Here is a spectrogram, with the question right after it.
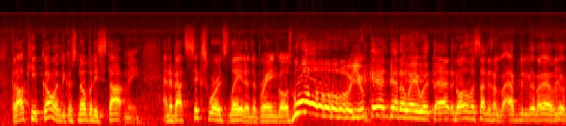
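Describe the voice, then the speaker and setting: Fairly quick speech from a man with an American accent and fairly high pitch, over noticeable background noise. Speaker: world's fastest talking man, commercial voice talent. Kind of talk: casual interview answer. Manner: conversational, with occasional fast delivery.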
